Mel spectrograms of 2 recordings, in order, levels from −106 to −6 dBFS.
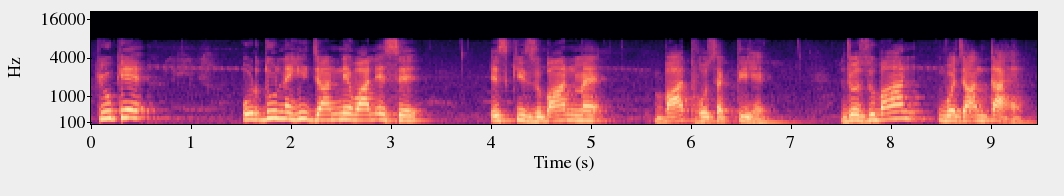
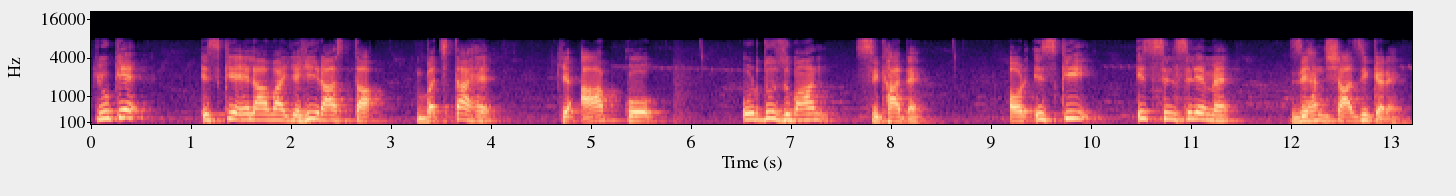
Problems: constant background noise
